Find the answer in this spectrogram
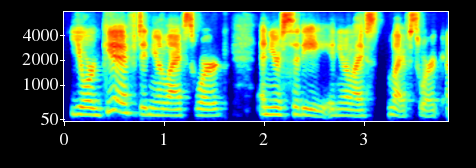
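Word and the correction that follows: Siddhi: And I always say that wrong, but it's SIDHI in your life's work.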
